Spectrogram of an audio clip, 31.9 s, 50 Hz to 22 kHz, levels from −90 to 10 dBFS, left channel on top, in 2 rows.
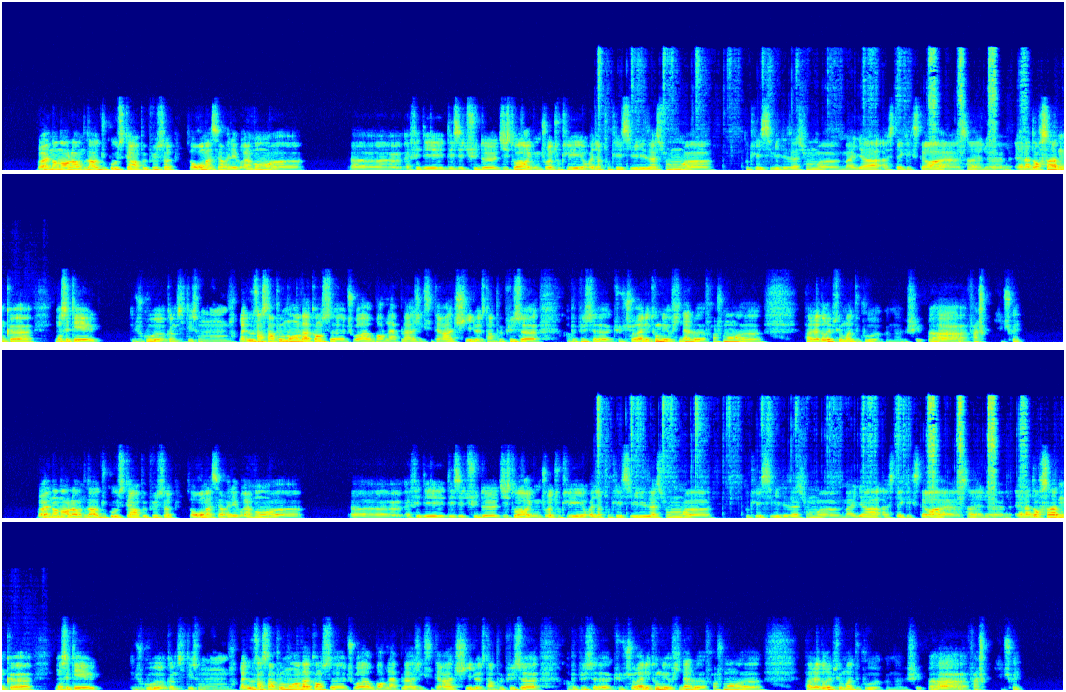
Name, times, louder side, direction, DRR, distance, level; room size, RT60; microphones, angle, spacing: voice 1, 0.5-4.5 5.2-10.6 11.1-17.4 17.9-31.2, equal, 20° left, 0.9 m, -25 dB
sound 1, 8.9-16.6, right 5 dB, 40° right, 0.8 m, -38 dB
2.5 x 2.2 x 2.3 m
head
